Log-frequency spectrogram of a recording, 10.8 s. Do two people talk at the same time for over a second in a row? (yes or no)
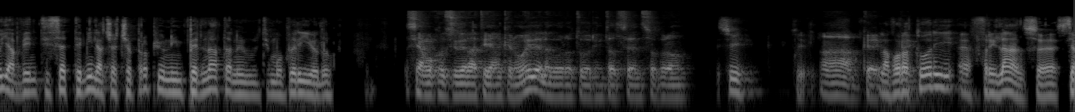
no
